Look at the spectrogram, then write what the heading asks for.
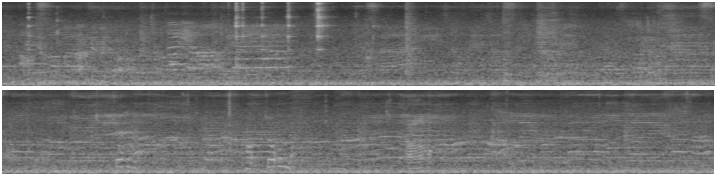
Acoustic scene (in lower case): restaurant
